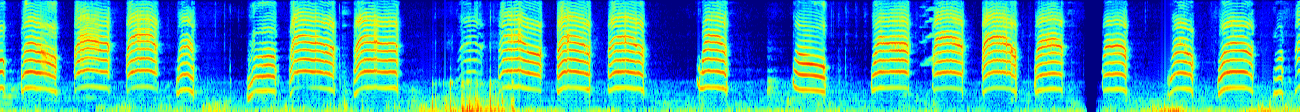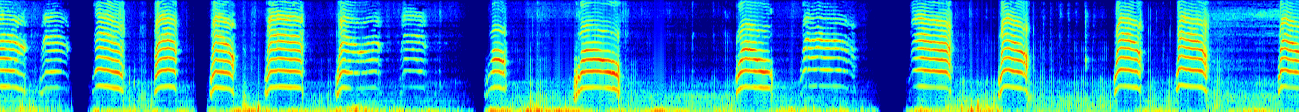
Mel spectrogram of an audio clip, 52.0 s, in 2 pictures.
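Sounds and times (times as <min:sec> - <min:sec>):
cat meowing: 0:00.0 - 0:04.0, 0:05.0 - 0:08.0, 0:09.2 - 0:13.0, 0:14.0 - 0:14.6, 0:15.9 - 0:16.6, 0:17.4 - 0:21.4, 0:22.1 - 0:22.6, 0:23.4 - 0:28.5, 0:30.2 - 0:34.6, 0:35.7 - 0:36.2, 0:37.5 - 0:38.5, 0:40.6 - 0:43.2, 0:44.2 - 0:45.1, 0:46.0 - 0:46.6, 0:48.2 - 0:50.2, 0:51.6 - 0:51.9.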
